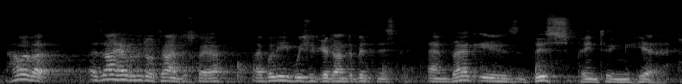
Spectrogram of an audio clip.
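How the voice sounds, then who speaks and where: An actor playing a pompous, snobbish Victorian police inspector in a radio drama, with an upper-class English accent and formal, condescending delivery. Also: male voice, fairly high pitch, lively intonation, moderate pace, darkish tone, close to an everyday voice, rough recording. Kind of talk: 1980s British radio drama acting.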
